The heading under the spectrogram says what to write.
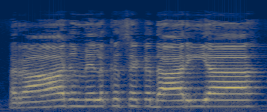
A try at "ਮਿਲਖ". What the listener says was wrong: ਇਹ ਮਿਲਖ ਖੱਖੀ ਨਾਲ ਉਚਾਰਨ ਕਰਨਾ ਹੈ। ਰਾਜ ਮਿਲਖ ਸਿਕਦਾਰੀਆ।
